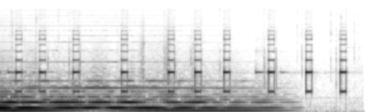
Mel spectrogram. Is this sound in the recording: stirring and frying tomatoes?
no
